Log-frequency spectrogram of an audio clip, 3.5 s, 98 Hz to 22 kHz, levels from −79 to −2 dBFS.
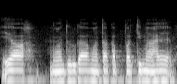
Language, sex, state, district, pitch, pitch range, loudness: Hindi, male, Jharkhand, Deoghar, 115 Hz, 115-120 Hz, -11 LUFS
